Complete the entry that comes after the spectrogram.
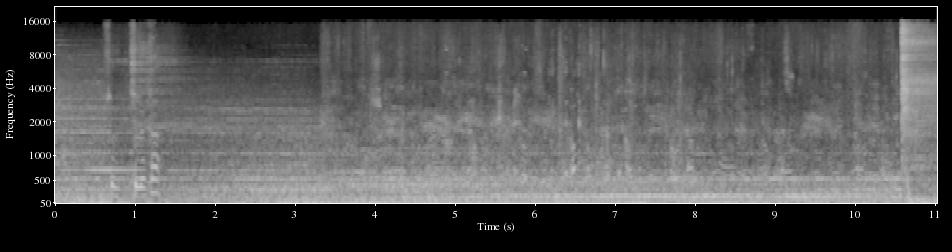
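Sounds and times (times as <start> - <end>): faint indistinct voices: 3.2 - 11.0.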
